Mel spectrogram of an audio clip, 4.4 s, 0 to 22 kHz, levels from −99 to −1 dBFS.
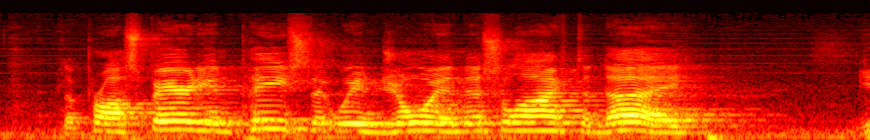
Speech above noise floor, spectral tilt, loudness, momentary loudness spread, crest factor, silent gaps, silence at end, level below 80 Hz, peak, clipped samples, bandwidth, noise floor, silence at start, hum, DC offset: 26 dB; -5.5 dB/octave; -22 LUFS; 14 LU; 18 dB; none; 0 s; -46 dBFS; -4 dBFS; under 0.1%; 13 kHz; -48 dBFS; 0.3 s; none; under 0.1%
